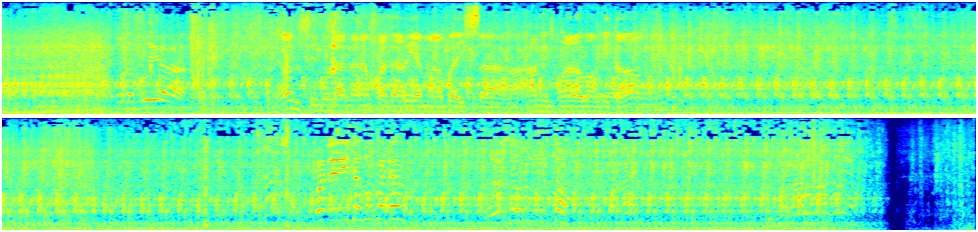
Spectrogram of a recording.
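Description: Men talk casually nearby over the engine.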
